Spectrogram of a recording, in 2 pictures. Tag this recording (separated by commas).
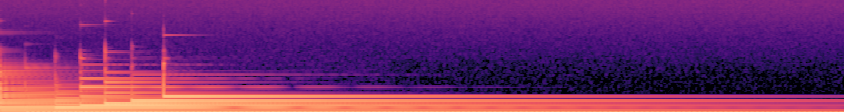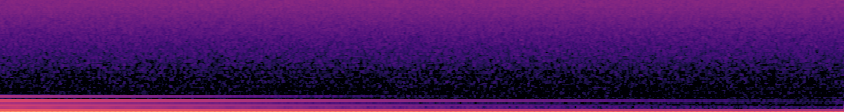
Music, Musical instrument, Keyboard (musical), Piano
